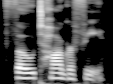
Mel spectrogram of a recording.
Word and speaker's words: photography: We start with photography, heavily stressing that first part, but add a suffix and the stress has to move to balance the word out.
